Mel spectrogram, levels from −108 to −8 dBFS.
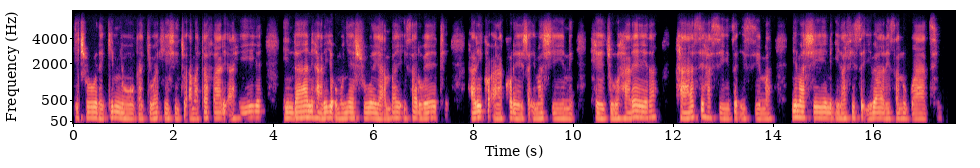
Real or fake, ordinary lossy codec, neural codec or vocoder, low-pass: real; Opus, 24 kbps; none; 7.2 kHz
